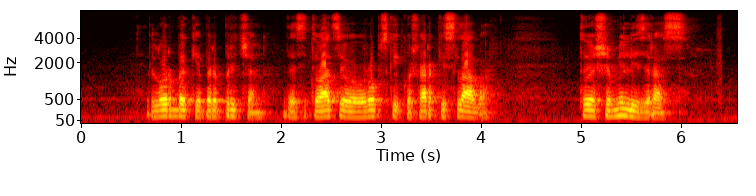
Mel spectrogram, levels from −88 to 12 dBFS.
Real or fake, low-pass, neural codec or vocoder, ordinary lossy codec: real; none; none; none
